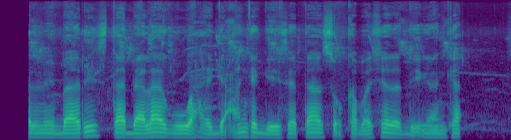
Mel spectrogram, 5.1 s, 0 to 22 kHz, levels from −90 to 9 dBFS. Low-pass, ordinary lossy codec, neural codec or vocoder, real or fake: none; none; none; real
